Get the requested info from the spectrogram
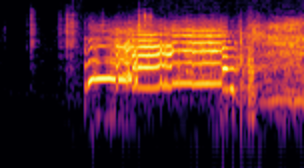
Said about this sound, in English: He cuts her to make her scream.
